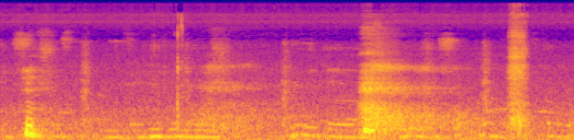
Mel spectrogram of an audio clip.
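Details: Two soft sneezes about three seconds apart with quiet breathing between, then a small snort; a mild, tickly hayfever sneezing fit (allergic rhinitis).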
